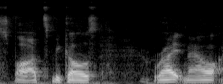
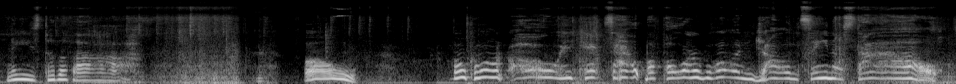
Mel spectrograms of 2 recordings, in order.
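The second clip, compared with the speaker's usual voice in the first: high-pitched excited play-by-play; wrestling commentator; 13 semitones higher than usual. Pretend. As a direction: call the match like a hyped announcer. Mock play-by-play over match footage.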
